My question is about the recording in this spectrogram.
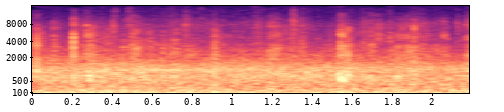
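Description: Hoofbeats of a grey Lipizzaner horse walking on arena sand: soft, irregularly spaced footfalls over a steady low background rumble.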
